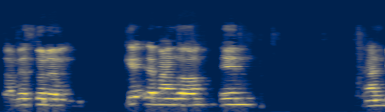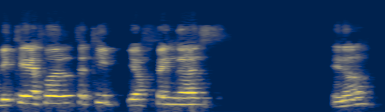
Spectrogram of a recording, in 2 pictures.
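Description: A man from Trinidad who works as a chef, talking through a live cooking demo in a relaxed, chatty way with lots of fillers. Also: fairly high pitch, a little slow, pauses often. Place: home kitchen indoors. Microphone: far camera, video call. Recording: roomy lo-fi sound from far off.

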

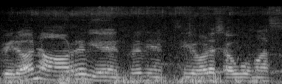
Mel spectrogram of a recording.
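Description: A woman's voice: lowish voice, moderate pace, very noisy. A young woman in her twenties with an Argentine accent, chatting casually as a guest on an outdoor terrace, full of fillers and restarts. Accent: Argentine Spanish. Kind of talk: casual chat. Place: outdoor terrace, seated at a table. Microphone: lapel.

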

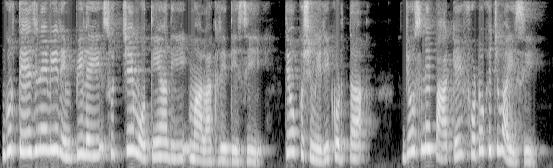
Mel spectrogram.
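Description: A woman reading a scripted, emotional family story in an expressive, dramatized way. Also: on the high side.

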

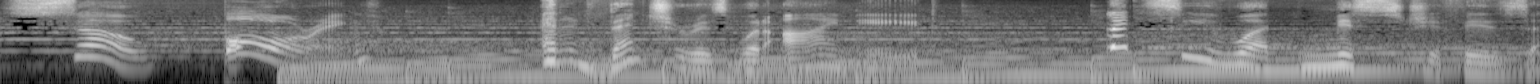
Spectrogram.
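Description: Slow, theatrical, mischievous cosmic woman, acted. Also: lowish voice, wildly swooping pitch, exaggerated voice. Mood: bored, mischievous. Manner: slow, drawn-out, playful. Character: bored, mischievous female cosmic being seeking adventure. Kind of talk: audio theater sci-fi comedy acting. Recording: loud music behind the voice.

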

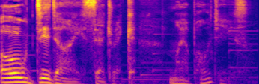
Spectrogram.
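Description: A man's voice: mid-range voice, lively intonation, slow, warm tone, slightly rough, soft background music, exaggerated voice. A man voicing a sly, rebellious tavern keeper and amateur historian in fantasy banter, pointedly polite and theatrical. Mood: sly, menacingly polite.

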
